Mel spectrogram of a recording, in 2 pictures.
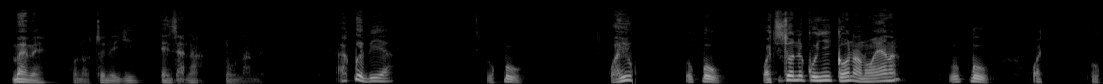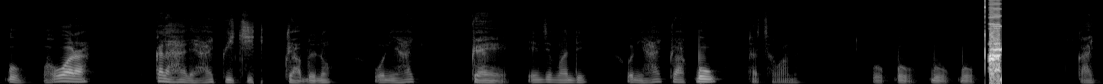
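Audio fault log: Throughout: MP3 compression. The speech has a plainly audible watery, swirling quality with dulled treble, which fits a 64 kbps encode and is likely the cause. At that rate the encoder cannot fund every frequency line, so it cuts the top of the spectrum at a fixed point and drops quieter components. Because those components switch on and off frame by frame, the sound shimmers, and sibilants pick up a metallic edge.
6.31–6.36 s, 10.42–10.47 s (just before "okpo wah"), 13.56–13.66 s, 20.85–21.04 s: damaged data in a compressed stream. Each spot is a brief break in the speech, and the last is the longest at about 0.2 s. Here the compressed stream holds corrupted bytes, so the decoder misreads the frames, loses its place and hunts for the next valid frame header. The garbled or missing frames meanwhile are what breaks into the speech before normal decoding resumes.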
